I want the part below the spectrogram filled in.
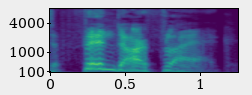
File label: Defend Flag, Soldier Male; Soldier Male 03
